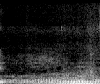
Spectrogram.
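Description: A motor vehicle's engine hum, growing steadily louder as it approaches.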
